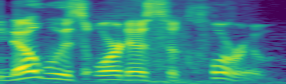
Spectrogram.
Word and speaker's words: Novus Ordo Seclorum: The V would be pronounced with the W. Is how that would work. So it would be Novus Ordo Seclorum.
